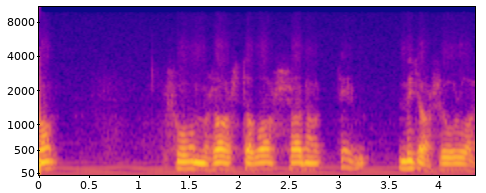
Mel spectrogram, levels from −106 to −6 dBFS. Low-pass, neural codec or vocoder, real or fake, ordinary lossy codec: 9.9 kHz; none; real; none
